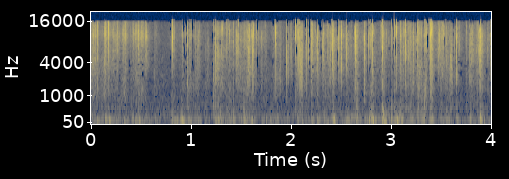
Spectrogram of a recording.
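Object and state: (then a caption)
Sequin and bead embellished fabric handbag. Long acrylic nails tap and scratch across a small soft fabric handbag covered in sequins and plastic bead flowers, held up close to the microphones. The result is a rapid, uneven stream of bright clicks, crinkles and scratchy rustles over soft low thumps, each tap dying away almost instantly.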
